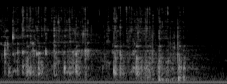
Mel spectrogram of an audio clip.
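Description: Liquid sloshes and splashes as alcohol and a vinegar bacteria culture are shaken together in a glass pickle jar, giving many quick wet bursts in an uneven rhythm over a steady low hum.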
